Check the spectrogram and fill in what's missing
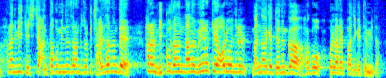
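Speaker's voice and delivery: normal talking voice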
